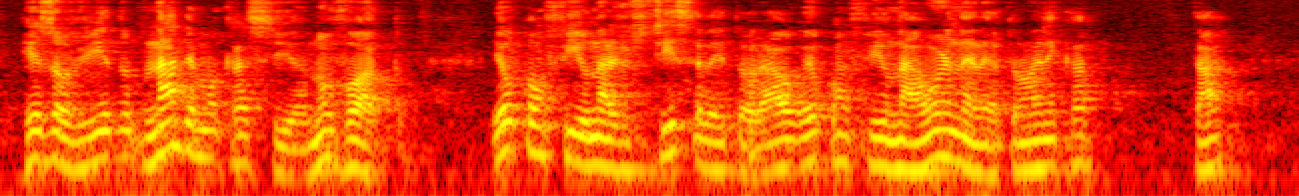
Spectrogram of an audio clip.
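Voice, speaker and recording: A man talks at a fairly slow pace in a somewhat breathy voice. The room echo is audible. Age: 60s. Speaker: interviewee on online talk show. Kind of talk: political opinion in online talk show. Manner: halting with many fillers.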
